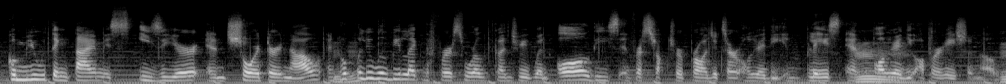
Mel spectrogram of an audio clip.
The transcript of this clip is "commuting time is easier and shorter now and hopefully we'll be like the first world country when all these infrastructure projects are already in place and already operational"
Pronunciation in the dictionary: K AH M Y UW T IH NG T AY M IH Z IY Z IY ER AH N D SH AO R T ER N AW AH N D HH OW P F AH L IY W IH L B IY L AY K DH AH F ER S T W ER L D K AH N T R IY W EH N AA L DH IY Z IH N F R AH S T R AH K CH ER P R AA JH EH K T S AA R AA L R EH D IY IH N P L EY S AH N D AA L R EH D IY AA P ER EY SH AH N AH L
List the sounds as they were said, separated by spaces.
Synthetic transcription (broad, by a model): K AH M Y UW T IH NG T AY M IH S IY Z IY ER AH N D SH AO R T ER N AW AH N D HH OW P F AH L IY W IH L B IY L AY K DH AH F ER S T W ER L D K AH N T R IY W EH N AA L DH IY S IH N F R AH S T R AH K CH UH P R AA JH EH K T S AA R AA L R EH D IY IH N P L EY S AH N D AA L R EH D IY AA P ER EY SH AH N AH L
